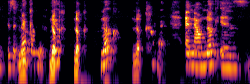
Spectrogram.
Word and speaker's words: Nuk: to kill my vibe now how do you pronounce the nuk name is it no Nook Nook Nook and now Nook is DeAndre Hopkins yes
